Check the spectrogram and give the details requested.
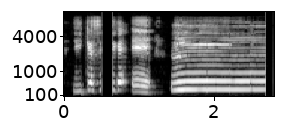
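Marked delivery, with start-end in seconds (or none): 1.4-2.7 long held "l", tongue raised to palate; sustained L sound. Shown as a demonstration. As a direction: hold llll on a higher steady note. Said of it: "sube la lengua".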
